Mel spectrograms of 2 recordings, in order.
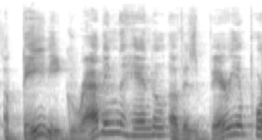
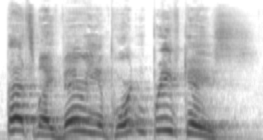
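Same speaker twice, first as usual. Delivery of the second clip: high, louder desperate bellow; 12 semitones higher, 6 dB louder, slower than usual. A narrator's reading. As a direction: keep bellowing after the bus. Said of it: "bellowed Mister Brown".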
